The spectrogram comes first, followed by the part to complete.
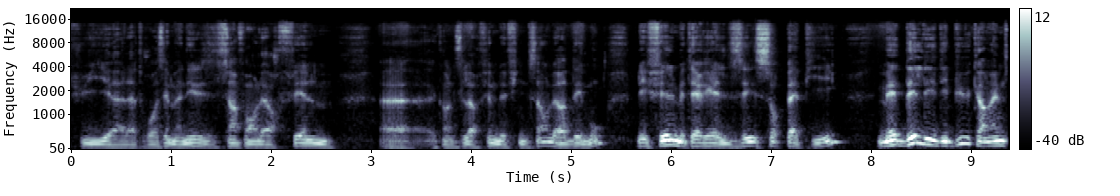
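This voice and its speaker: A middle-aged man with a low voice and a Quebec French accent answers interview questions like a teacher. He explains casually and carefully, rephrasing as he goes. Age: middle-aged or older. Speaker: interview guest, animation teacher.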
